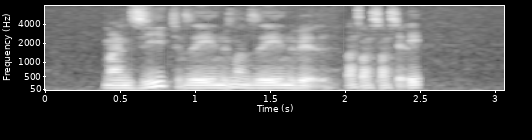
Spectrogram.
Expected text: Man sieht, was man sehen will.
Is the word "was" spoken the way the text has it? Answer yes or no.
no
